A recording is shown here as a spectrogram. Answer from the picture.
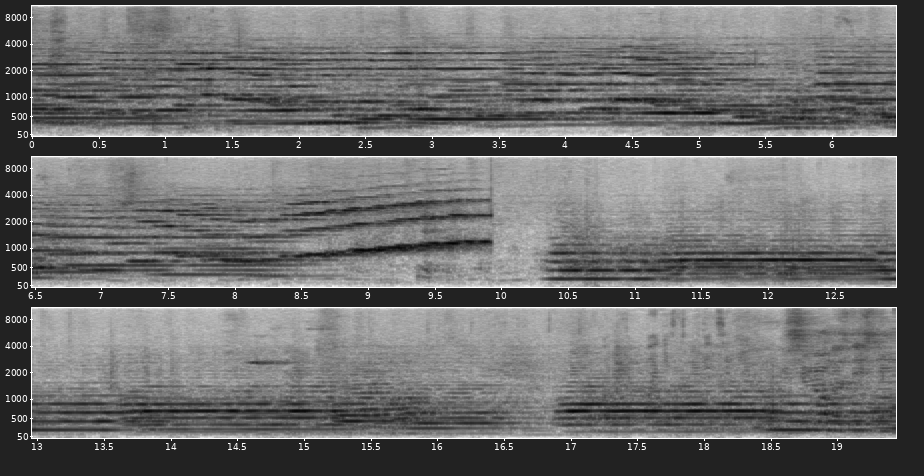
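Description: Brass ensemble playing in chords: a moving passage that rises into an upward glide, a brief break about ten seconds in, then held chords with another short break near the end.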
